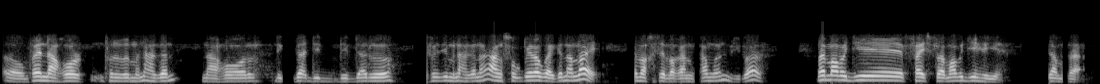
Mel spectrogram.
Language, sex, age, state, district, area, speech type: Bodo, male, 45-60, Assam, Chirang, rural, conversation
